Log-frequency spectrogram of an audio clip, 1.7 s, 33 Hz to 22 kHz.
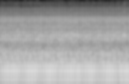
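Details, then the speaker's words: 2004 Nissan Patrol Y61 with a second-hand replacement ZD30 diesel, fitted after the original developed an undiagnosed tick. Heard at idle: a steady, even diesel clatter with a smooth low thrum, no misses or knocks, and no smoke. A healthy idle. "Amazing. I'm super chuffed about this. The car runs pretty good."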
